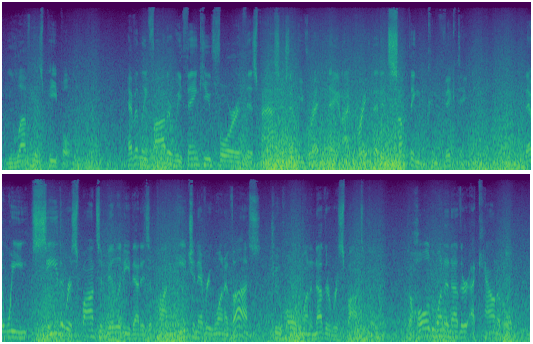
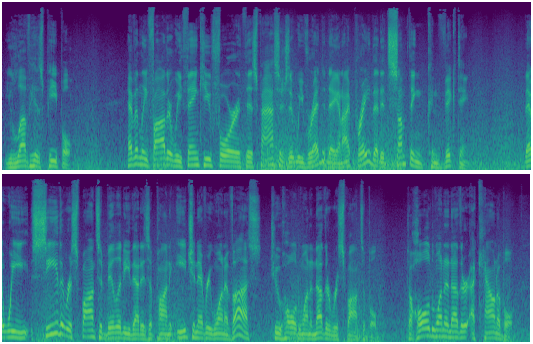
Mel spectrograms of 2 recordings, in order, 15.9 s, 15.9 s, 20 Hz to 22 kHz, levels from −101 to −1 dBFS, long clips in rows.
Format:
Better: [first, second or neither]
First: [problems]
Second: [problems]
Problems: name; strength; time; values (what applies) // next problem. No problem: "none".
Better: second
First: wind noise on the microphone; heavy; 2 dB below the speech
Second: wind noise on the microphone; occasional gusts; 20 dB below the speech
